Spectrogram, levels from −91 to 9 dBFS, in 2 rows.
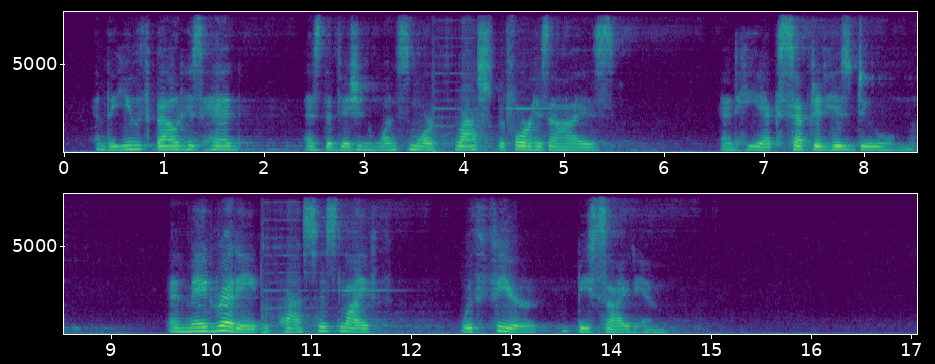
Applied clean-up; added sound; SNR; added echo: neural separator model SepFormer DNS4.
